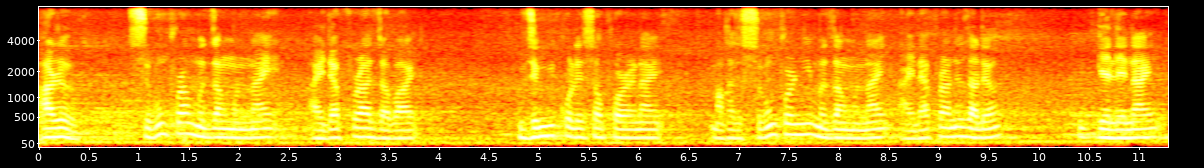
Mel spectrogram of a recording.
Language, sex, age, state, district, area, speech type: Bodo, male, 18-30, Assam, Chirang, urban, spontaneous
